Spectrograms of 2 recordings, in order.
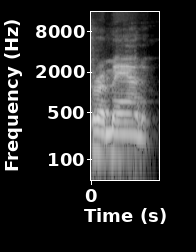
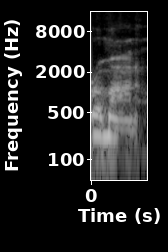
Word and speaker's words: Romano: He's a Canadian Italian, so it's Romano. It's not Romano.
